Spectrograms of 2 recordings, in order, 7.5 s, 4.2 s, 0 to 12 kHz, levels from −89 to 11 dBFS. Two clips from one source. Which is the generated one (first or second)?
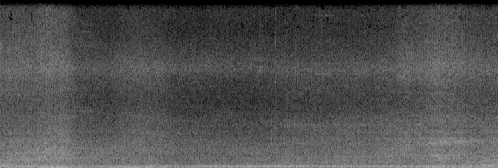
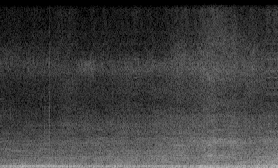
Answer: second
